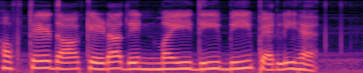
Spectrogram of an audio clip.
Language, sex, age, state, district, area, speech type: Punjabi, female, 18-30, Punjab, Mansa, urban, read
